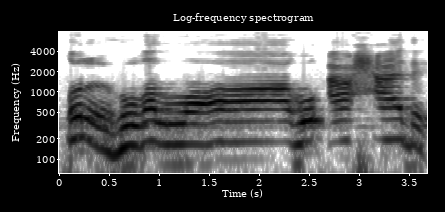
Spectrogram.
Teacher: अहद हा नहीं पढ़ना, बारीक हा पढ़ेंगे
